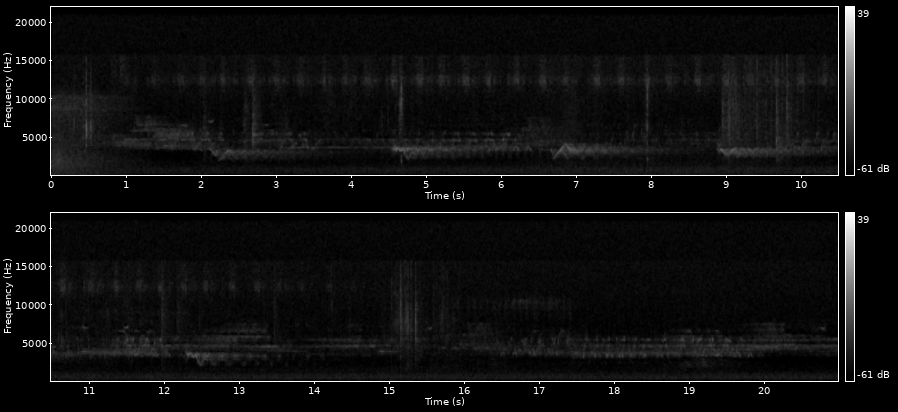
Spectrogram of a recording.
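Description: Very faint nature ambience: a bird giving short high chirping calls, each falling in pitch, about every two seconds through the first half, over a steady faint high buzz.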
